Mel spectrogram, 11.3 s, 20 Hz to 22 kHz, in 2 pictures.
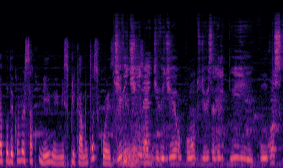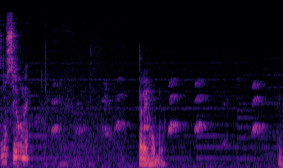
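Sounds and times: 
speech: 0.0s - 6.4s, 8.4s - 9.2s
small dog yelping and whining excitedly: 6.7s - 8.2s, 9.0s - 9.8s, 10.7s - 11.0s.

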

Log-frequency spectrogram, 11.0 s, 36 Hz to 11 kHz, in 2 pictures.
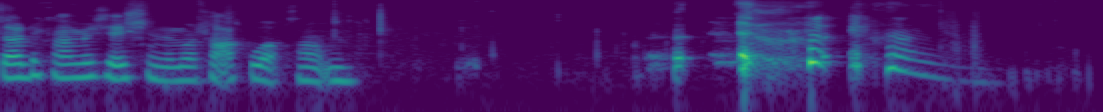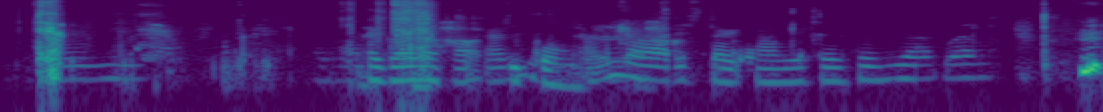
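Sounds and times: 
speech: 0.0s - 2.0s, 4.4s - 5.0s, 7.3s - 11.0s
person coughing harshly: 3.3s - 4.6s.

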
